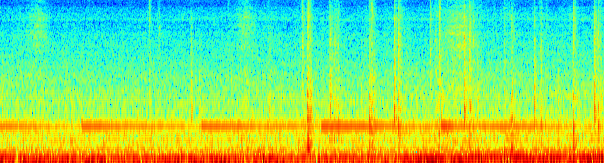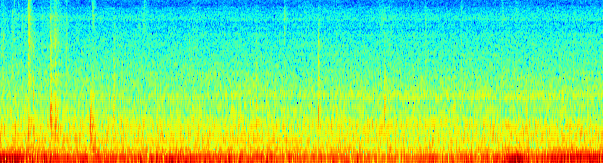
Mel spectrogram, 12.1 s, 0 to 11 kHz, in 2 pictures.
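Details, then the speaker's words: 2007 Chevy Avalanche 4x4 test drive in 2WD: deep, smooth engine drone builds and eases with road speed, only a few cabin clicks, no knocks, whines or rattles. Normal engine under acceleration; good acceleration. "Just right off the bat, it's got a good acceleration and the motor sounds good."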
